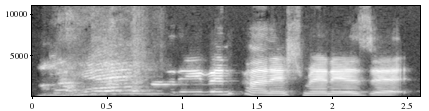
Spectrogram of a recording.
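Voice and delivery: reading a picture book aloud to the class; lively read-aloud for kids; storybook reading. A narrator's reading. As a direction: tell it gently to children, letting the wonder show. Teacher reads story to children.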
